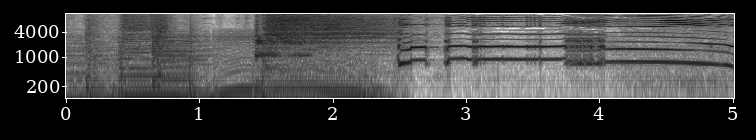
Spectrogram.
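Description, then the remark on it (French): A voice imitates a rooster's crow as Germans render it: a loud, drawn-out cock-a-doodle-doo, starting low and throaty, then rising into a strained, high, wavering call held to the end. “c'est le son du coq d'après les Allemands”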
